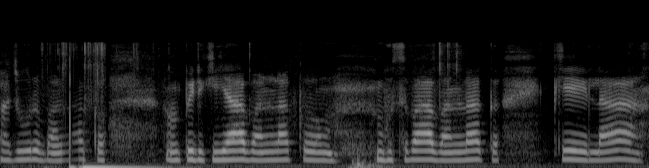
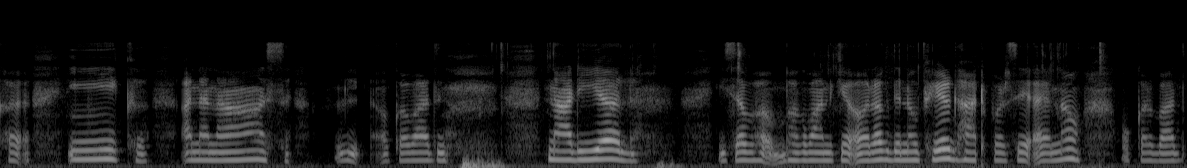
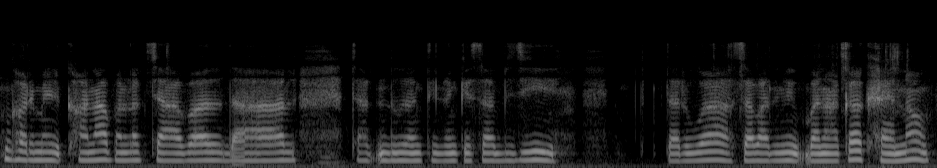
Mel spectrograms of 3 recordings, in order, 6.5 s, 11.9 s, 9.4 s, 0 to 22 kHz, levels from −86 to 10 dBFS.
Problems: none marked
